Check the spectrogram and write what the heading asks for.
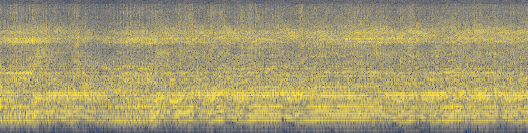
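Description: Homelite ZR two-stroke gas leaf blower running, its engine speed rising and falling over and over as the throttle is worked.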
